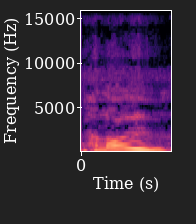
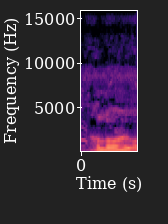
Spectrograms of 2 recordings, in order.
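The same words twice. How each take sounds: First: High sing-song hello to the ponies; squeaky, loud, cooing hello; high greeting. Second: Said in the usual way. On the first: Real, not acted. Greeting the miniature horses.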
